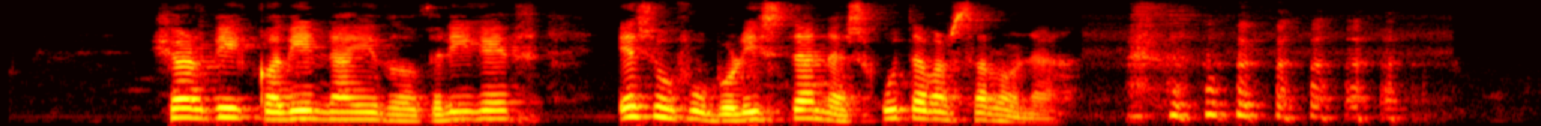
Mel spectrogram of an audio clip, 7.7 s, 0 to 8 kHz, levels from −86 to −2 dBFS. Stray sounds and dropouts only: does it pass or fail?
fail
